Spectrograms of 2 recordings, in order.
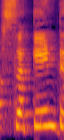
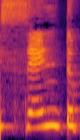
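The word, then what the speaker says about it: scent: बात करते हैं तो जब भी किसी शब्द में एस के बाद तुरंत तुरंत बाद सी लगा हुआ हो तो इन दैट केस सी जो है वो साइलेंट रहता है। जैसे कि इस वाले को आप सेकेंट नहीं सेंट पढ़ते हैं।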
